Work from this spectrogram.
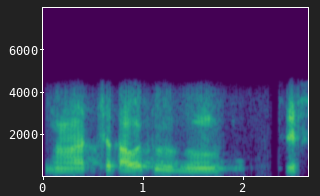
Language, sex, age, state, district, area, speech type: Bengali, male, 18-30, West Bengal, North 24 Parganas, rural, conversation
